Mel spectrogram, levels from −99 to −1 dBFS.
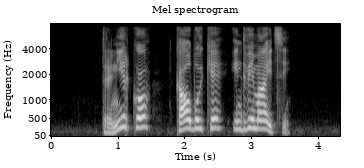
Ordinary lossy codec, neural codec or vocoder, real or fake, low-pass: none; none; real; 7.2 kHz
